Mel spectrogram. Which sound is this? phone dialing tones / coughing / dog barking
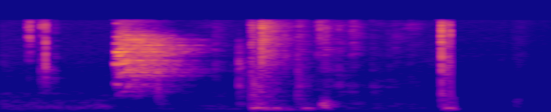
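dog barking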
